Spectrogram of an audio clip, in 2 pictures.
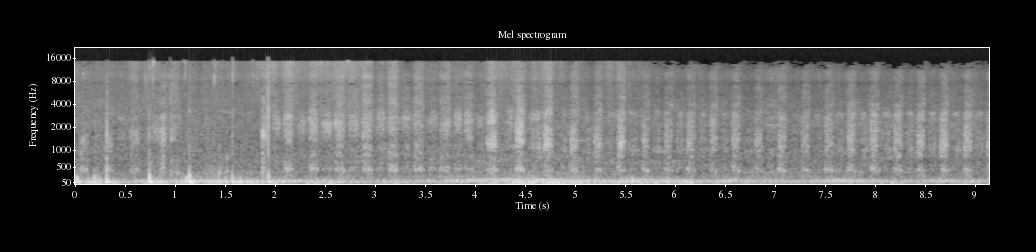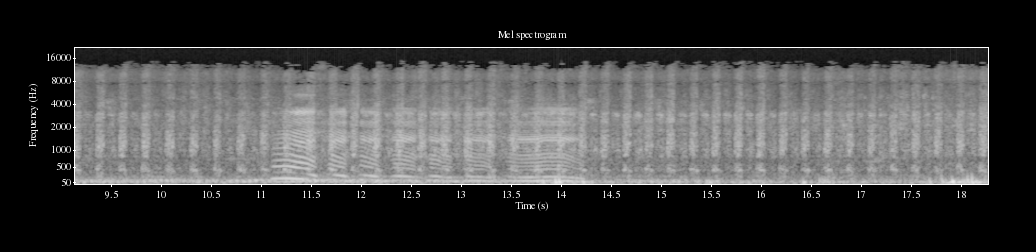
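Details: Rottweilers at a kennel in Vietnam during mating of champion Loki with a female from Hưng Yên; steady quick panting throughout, broken midway by a wavering high whine lasting a few seconds, over low background rumble.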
